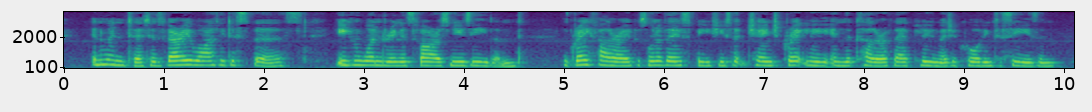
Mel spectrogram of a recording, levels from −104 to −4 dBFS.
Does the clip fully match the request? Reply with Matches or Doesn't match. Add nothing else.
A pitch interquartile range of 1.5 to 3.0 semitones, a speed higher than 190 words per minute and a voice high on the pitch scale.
Matches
